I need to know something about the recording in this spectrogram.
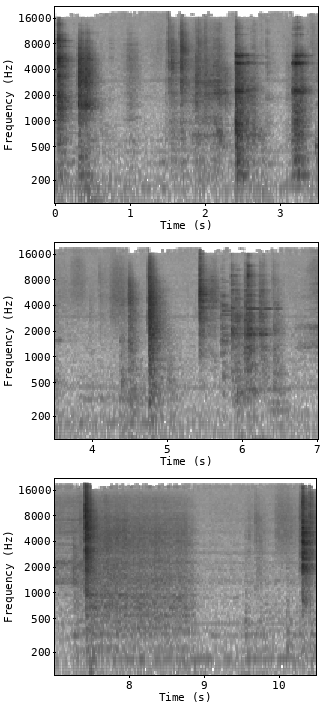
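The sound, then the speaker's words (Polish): A pan is handled on a stovetop while chicken breast coated in instant-noodle seasoning is fried, with a series of sharp metallic knocks, clatters and light scrapes at irregular intervals, fairly loud, with no talking. “I teraz przenosimy się na kuchenkę, gdzie będziemy smażyć właśnie pierś z kurczaka obtoczoną w przyprawach z zupek chińskich.”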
